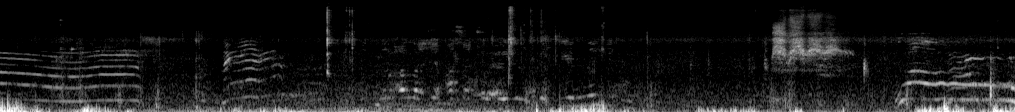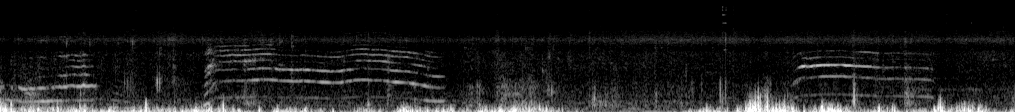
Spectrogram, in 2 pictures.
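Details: Black cat giving strange calls: clusters of short, arched meows that rise and dip, repeated in bursts with pauses between, over low-pitched rumble and occasional sharp knocks.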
